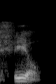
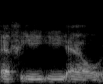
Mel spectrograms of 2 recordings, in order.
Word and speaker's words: Feal: she goes what's your last name i said feel she goes feel good foundation like that and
